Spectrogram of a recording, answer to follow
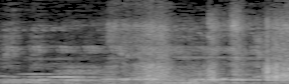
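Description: Faint distant birds calling, thin whistled notes over quiet outdoor background hiss that swells a little about a second in.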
